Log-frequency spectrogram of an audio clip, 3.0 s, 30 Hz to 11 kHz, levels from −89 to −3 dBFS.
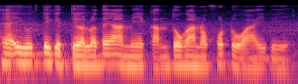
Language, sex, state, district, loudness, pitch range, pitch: Chakma, male, Tripura, West Tripura, -16 LUFS, 100-125 Hz, 110 Hz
